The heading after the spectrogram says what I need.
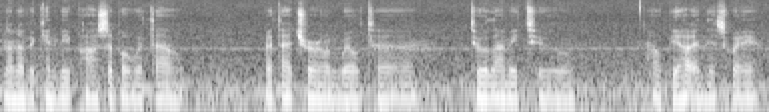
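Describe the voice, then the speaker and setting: Guy doing a kind office boss asmr rp, halting n reassuring, pretty monotone, really noisy recording. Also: on the low side. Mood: earnest. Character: gentle, caring male office boss, softly lecturing. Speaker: ASMR roleplay performer. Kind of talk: improvised ASMR roleplay, one-sided conversation. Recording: steady loud background noise.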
